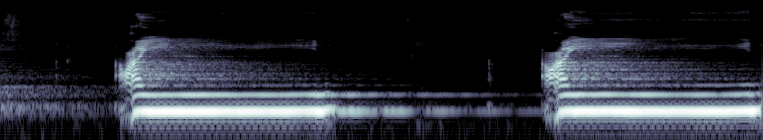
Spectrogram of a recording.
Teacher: So ain is pronounced from the middle part of the throat. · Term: throat letter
